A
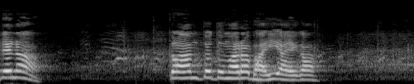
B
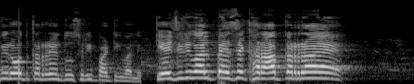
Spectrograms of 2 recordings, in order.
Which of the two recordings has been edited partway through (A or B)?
B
